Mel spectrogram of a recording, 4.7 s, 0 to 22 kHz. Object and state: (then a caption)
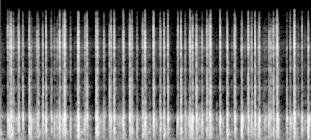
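Empty paper cup tapped. Fingertips and long nails tap the side of an empty, hollow printed paper cup held over a binaural microphone ear. About 33 quick, irregular taps sound, each a bright click over a hollow ring near 600 Hz that dies away almost instantly.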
